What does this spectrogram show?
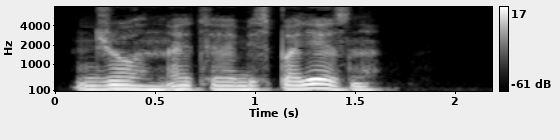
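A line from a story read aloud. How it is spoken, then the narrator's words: Quiet call. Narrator (Russian): тихо позвал Адам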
